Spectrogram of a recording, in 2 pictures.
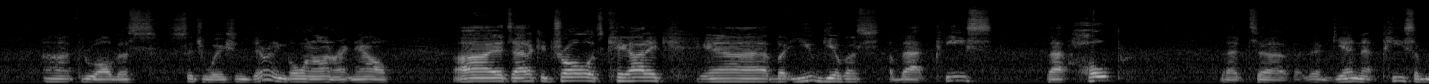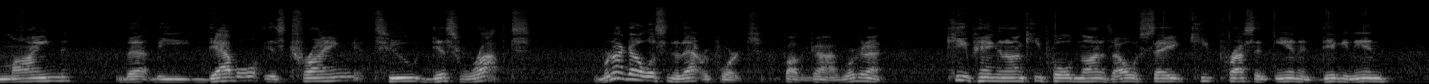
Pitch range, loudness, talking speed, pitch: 125-155 Hz, -33 LUFS, 145 wpm, 140 Hz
